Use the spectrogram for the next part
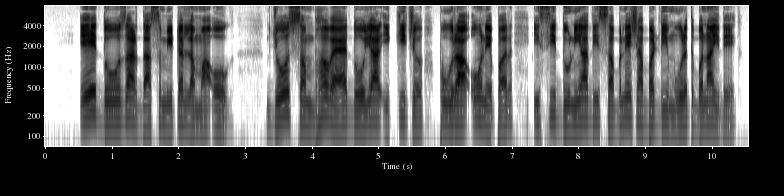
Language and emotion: Dogri, neutral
